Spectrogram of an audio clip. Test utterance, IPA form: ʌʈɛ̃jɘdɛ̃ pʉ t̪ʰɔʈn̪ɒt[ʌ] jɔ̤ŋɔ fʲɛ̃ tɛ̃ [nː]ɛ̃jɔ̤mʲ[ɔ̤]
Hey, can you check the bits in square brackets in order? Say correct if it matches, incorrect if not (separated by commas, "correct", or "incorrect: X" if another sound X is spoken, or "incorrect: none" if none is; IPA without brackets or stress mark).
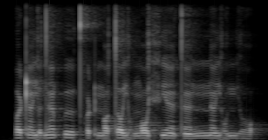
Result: correct, correct, correct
